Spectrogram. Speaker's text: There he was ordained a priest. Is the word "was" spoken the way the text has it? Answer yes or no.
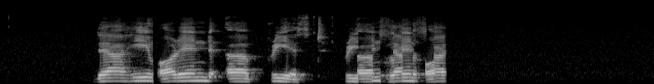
no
